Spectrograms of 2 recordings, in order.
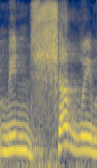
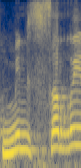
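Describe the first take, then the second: First: The second word starts with an sh sound. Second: The second word starts with a plain s sound. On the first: The speaker calls it right. "बल्कि मिन शर्रि मा खलक" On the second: The speaker calls it wrong. "आपको मिन सर्री नहीं बोलना है"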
